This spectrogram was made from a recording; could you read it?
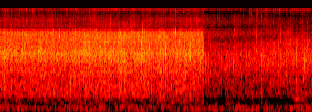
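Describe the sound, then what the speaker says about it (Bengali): Potatoes frying in a pan for village-style chicken curry, a close, even sizzling hiss that drops in loudness after a couple of seconds and then continues more softly. "এখন আলুগুলো দিয়ে ভালো করে একটু কষিয়ে নেব।"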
